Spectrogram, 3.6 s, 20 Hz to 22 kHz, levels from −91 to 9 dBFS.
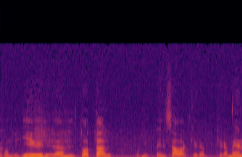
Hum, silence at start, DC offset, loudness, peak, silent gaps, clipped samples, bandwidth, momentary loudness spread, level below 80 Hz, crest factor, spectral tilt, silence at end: none; 0 s; under 0.1%; -34 LUFS; -14 dBFS; none; under 0.1%; 16 kHz; 13 LU; -50 dBFS; 20 dB; -6 dB/octave; 0 s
